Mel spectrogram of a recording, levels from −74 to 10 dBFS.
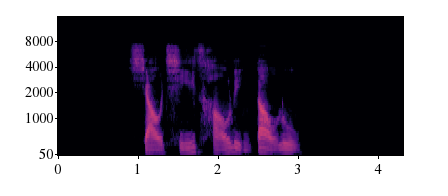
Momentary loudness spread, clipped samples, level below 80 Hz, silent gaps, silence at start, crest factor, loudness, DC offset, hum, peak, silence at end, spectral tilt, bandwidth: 11 LU; under 0.1%; -80 dBFS; none; 0.9 s; 24 dB; -33 LUFS; under 0.1%; none; -12 dBFS; 1.3 s; -1.5 dB/octave; 7.6 kHz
